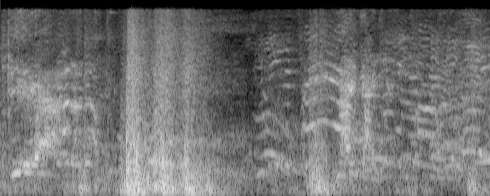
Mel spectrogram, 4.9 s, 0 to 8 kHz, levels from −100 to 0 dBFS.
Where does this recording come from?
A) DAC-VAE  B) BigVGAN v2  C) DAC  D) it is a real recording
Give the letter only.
D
